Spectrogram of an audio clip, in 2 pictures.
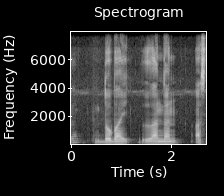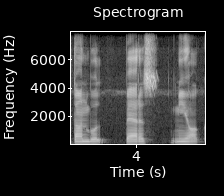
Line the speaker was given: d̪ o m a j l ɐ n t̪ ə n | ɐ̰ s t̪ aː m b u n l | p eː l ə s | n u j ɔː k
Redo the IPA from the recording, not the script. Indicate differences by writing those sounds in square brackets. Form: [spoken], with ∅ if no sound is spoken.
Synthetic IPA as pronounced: d̪ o [b] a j l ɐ n [d̪] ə n | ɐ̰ s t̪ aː [n] b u [∅] l | p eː [ɾ] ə s | n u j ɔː k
